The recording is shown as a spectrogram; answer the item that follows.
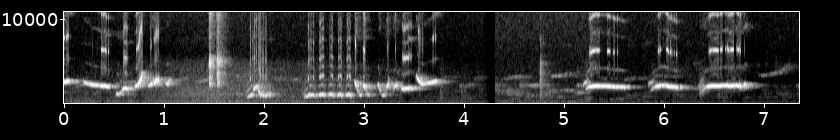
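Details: White-rumped shama lure song for stirring other birds to answer: jumbled rising whistles and harsh notes, then three loud, clear, slurred whistles spaced about half a second apart.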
